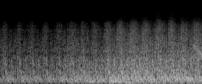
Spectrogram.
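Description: Rapid machine-gun fire, a continuous rattle of shots that starts abruptly and grows louder about a second in.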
